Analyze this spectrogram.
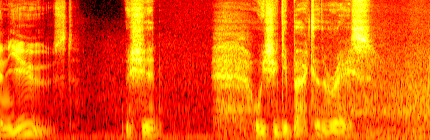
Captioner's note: sigh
